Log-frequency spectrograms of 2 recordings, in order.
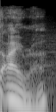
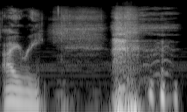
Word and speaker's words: Ira: So anyways, my point is, my grandma, my name is Ira, you know, pretty easy to pronounce, right? And you would think that your grandma would know how to pronounce your name, but nope, she always called me Irie.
